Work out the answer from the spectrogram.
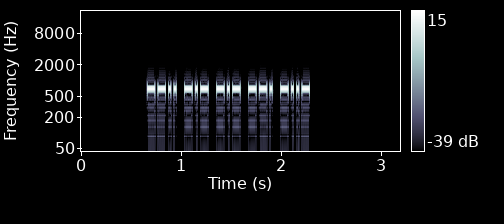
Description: Morse code, heard as a keyed tone, about 44 wpm, 700 Hz. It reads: ZKKGX
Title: Code Groups - 5 Letter:Numbers - 45wpm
